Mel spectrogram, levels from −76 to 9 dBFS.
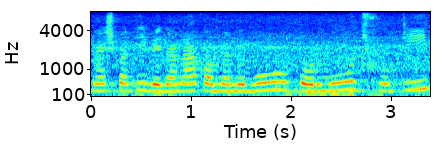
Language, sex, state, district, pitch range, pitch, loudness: Bengali, female, West Bengal, Malda, 235-265 Hz, 245 Hz, -16 LUFS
